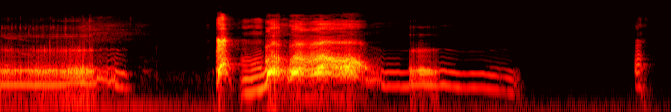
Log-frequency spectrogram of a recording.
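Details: A French Bulldog that cannot stand cats gives a drawn-out whine, then a burst of harsh, yelping barks and grumbles.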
